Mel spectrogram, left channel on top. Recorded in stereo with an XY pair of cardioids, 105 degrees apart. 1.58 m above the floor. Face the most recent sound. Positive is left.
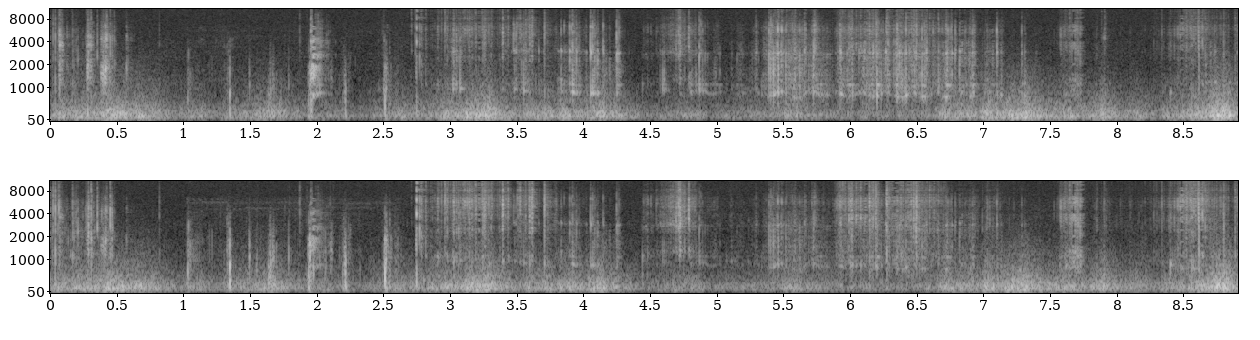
turn(degrees=-50)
